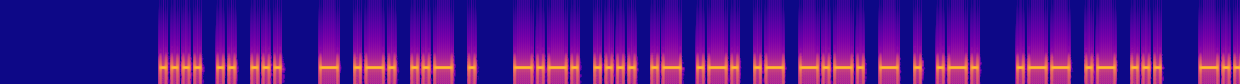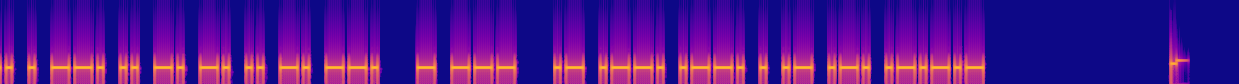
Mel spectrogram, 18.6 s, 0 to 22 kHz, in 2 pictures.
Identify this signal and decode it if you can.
Morse code, heard as a keyed tone, about 28 wpm, 700 Hz. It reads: HIS TRUE CHARACTER WAS BEGINNING TO APPEAR.
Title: Sentences from Top 1200 Words 28wpm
